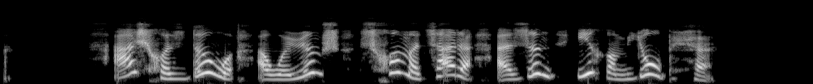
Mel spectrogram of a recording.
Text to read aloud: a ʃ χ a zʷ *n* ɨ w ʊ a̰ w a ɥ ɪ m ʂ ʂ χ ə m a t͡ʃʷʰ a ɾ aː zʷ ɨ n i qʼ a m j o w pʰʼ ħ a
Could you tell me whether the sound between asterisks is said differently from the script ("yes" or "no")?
yes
